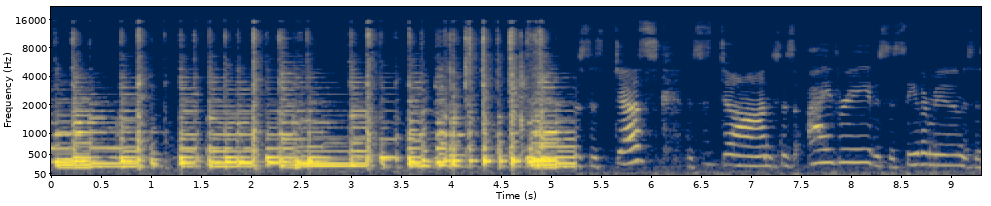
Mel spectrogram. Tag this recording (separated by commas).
playing ukulele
